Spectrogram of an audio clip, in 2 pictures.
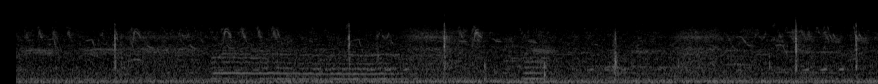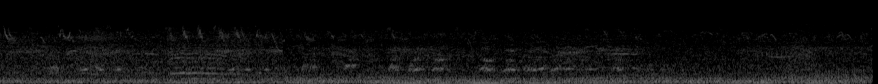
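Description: Honey bees buzz steadily, a low droning hum that wavers in pitch as they fly close.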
